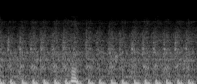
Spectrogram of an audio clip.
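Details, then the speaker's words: Honda Supremo after a small adjuster turn to fix hard starting: a steady, even idle of about seven pulses a second with no misses or knocks; runs clean. "na kondisyon k si Raptor at kung maririnig niyo ung kanyang andar napako"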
